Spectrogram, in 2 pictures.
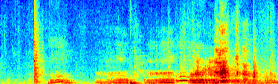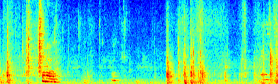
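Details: Five-week-old Dogo Argentino puppies playing indoors, a mix of low growls and whiny harmonic calls peaking midway, with sharp knocks and scuffling throughout.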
